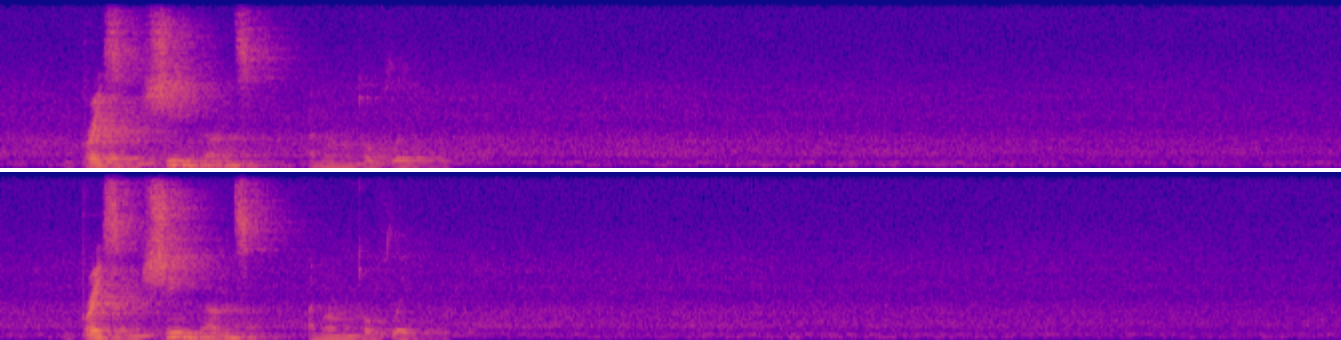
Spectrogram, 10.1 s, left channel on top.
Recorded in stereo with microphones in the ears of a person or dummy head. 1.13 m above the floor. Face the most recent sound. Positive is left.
turn(degrees=-40)  # may be behind; listen again after turning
